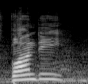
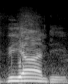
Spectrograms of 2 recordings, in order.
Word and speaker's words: Biondi: So, it's Bondi. So it's Give me, talk to me. I got you. So it's Biondi. So I mispronounced it.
